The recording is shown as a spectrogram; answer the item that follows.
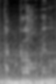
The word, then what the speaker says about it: Tacloban: Tacloban.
